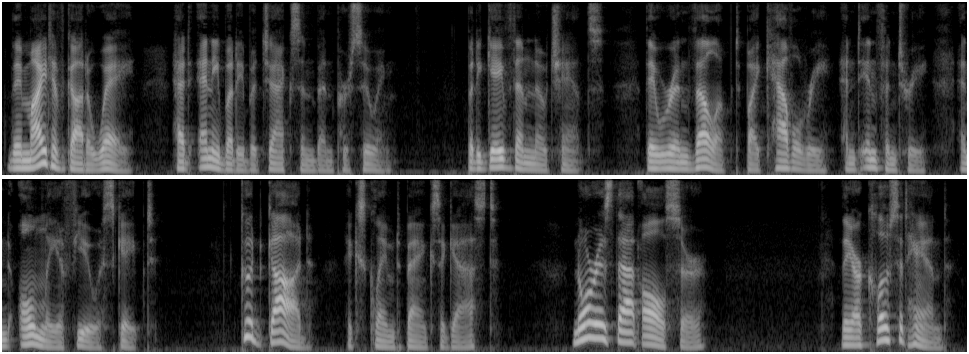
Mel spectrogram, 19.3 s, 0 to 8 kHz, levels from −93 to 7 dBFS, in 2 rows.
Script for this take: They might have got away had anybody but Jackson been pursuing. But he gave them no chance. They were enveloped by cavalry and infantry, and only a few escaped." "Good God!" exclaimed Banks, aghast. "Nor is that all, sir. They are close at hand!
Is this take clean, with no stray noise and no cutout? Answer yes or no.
yes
